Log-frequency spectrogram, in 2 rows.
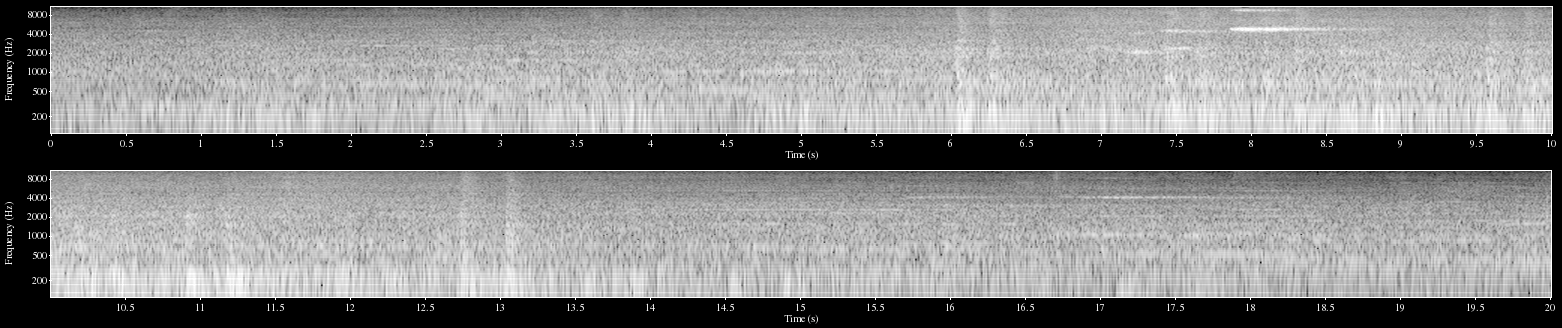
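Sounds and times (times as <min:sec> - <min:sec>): train rumbling: 0:00.0 - 0:20.0
wheel squeal: 0:07.5 - 0:08.6.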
